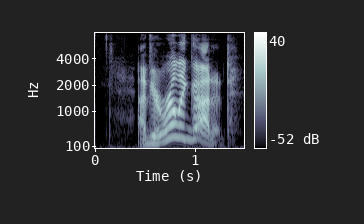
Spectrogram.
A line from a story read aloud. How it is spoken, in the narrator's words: he cried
